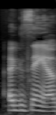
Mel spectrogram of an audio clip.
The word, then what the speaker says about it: exam: part of college typically so in exam there are only two syllables and that first syllable is a schwa the second syllable is a nasalized tense ass sound so it sounds like am exam I hope you do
